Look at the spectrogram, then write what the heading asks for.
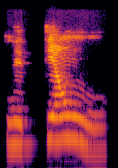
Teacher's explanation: That's why here, according to the rules that we have learned in version 6 grammar rules, the anuswar will be pronounced like a nasal V consonant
